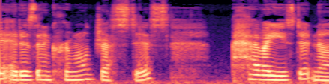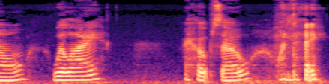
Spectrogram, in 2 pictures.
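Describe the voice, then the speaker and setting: A woman in her twenties with a nasal, monotone voice, chatting fast and dryly as a vlogger counting off facts about herself. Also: on the low side. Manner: talks fast and a lot, dry and sarcastic. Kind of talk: casual talking-to-camera list video.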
